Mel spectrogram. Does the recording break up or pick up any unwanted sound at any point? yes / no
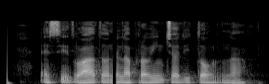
yes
